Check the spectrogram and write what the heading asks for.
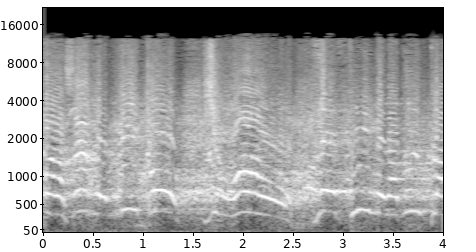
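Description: A male football commentator's excited, shouted calling over steady stadium crowd noise.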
